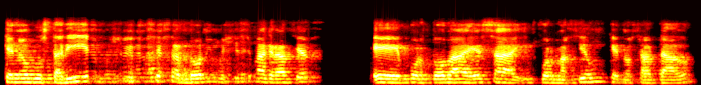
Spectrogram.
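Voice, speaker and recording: Un hombre que entrevista agradece al invitado y le hace preguntas, con muchas muletillas y dudas. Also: male voice, fairly high pitch, fairly even intonation, normal speed, echoey room, highs cut off, crowd noise. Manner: hesitant, many fillers. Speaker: interviewer. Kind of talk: interview question.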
